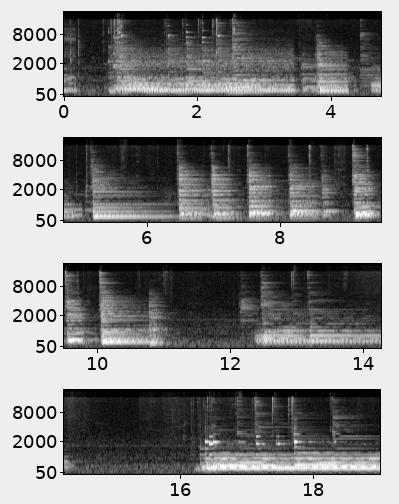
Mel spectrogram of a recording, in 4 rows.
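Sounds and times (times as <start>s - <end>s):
guitar synthesizer plucked chords: 0.0s - 11.2s, 12.2s - 14.5s, 16.2s - 19.0s.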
